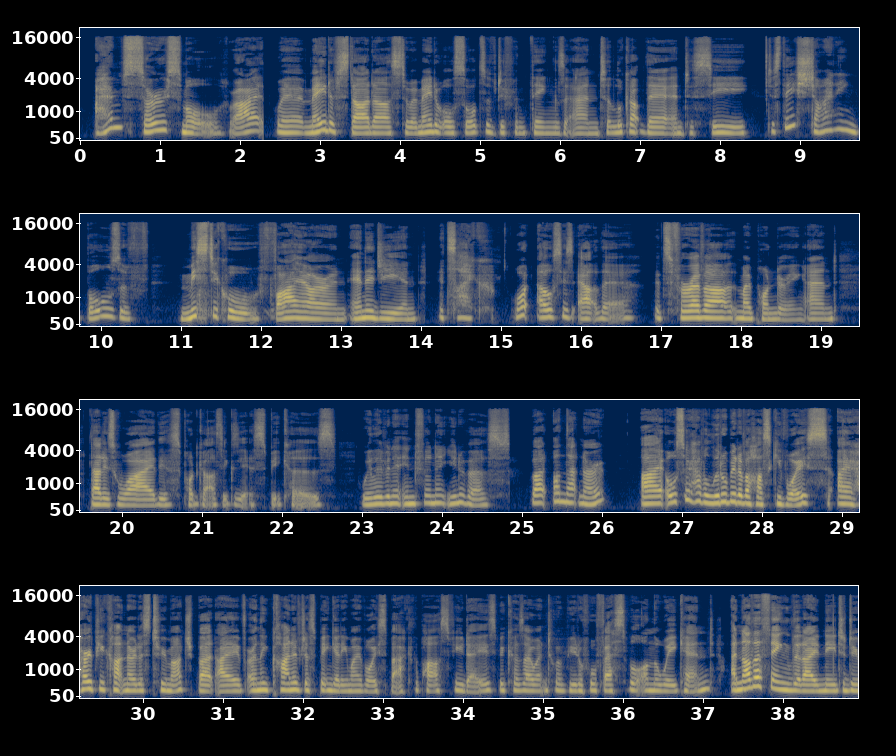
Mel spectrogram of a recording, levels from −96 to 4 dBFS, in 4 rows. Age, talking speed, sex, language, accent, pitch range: 20-39, 175 wpm, female, English, Australian, 185-225 Hz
